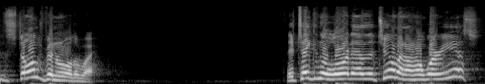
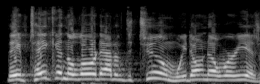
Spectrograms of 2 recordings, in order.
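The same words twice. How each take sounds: First: Urgent report. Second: Said in the usual way. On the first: Acted. Mary running to tell Peter and John, urgent. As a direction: rush the news out in a panic. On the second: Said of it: "What did she say?".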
